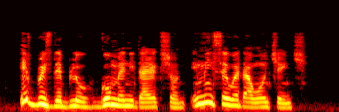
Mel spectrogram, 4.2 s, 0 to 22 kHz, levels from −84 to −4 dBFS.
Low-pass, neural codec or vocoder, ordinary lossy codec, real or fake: none; none; none; real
